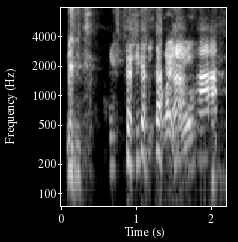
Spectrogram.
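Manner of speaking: slow words broken by laughter; laughing. Real, not acted. Host conceding the sister was right, laughing. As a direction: laugh through the admission.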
